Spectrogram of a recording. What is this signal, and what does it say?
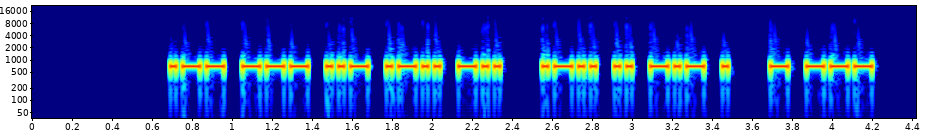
Morse code, heard as a keyed tone, about 49 wpm, 700 Hz. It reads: WOULD LIKE TO
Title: Speed-Racing - Sets of 3 Words 40wpm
